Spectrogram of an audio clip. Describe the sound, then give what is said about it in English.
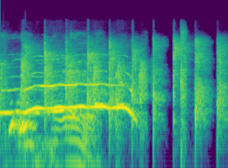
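Scattered clapping from listeners on unmuted microphones, loud and dense at first under a sustained high whistle-like tone, then thinning to a handful of separate sharp claps with short gaps between them. “Unmute your mics. Clap for Trizzy Stacks.”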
